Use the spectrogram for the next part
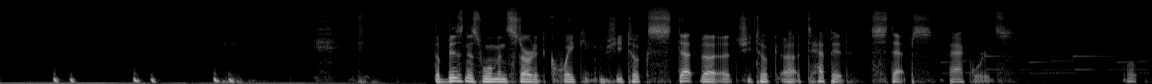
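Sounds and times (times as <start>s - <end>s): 
low heartbeat thumping: 0.5s - 1.6s, 2.2s - 2.5s
speech: 4.4s - 10.2s, 11.2s - 11.5s.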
